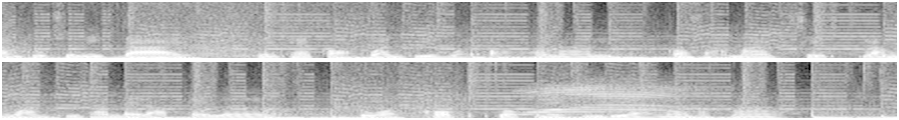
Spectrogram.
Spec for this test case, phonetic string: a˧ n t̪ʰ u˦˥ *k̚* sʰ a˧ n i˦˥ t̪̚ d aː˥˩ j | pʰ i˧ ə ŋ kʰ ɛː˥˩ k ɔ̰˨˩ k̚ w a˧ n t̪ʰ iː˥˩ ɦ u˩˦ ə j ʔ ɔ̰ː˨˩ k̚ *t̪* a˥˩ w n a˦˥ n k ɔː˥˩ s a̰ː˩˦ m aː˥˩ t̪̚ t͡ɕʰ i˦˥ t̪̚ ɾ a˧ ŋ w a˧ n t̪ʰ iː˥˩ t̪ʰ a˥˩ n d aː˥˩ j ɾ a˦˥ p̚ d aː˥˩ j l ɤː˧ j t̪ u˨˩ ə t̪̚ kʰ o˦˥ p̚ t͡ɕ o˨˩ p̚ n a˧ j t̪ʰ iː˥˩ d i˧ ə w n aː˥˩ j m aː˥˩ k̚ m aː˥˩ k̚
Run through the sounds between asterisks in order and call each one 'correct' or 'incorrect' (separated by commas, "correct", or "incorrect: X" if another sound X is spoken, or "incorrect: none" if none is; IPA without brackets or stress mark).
correct, incorrect: t̪ʰ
